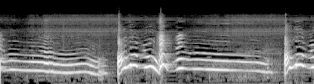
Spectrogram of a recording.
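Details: Pet Shih Tzu responding with howls as its owner says "I love you", apparently telling her she is annoying it. Long sustained howl slowly falling, then short bent yips and another extended descending howl.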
